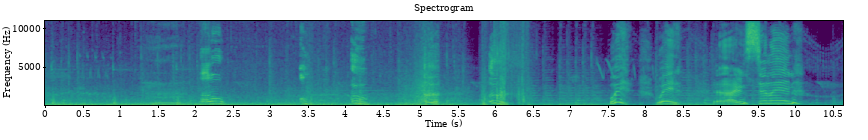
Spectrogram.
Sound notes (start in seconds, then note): 2.0 ZAID gags; 2.0 NATALIA groans; 4.1 NATALIA groaning; 4.1 NATALIA grunting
